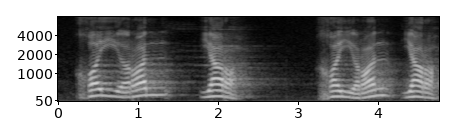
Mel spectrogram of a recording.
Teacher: Ya pertama ada gunnahnya. Ya kedua tidak ada.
